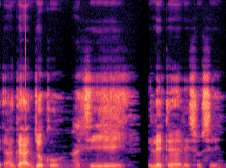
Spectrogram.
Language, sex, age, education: Yoruba, male, 30-45, secondary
